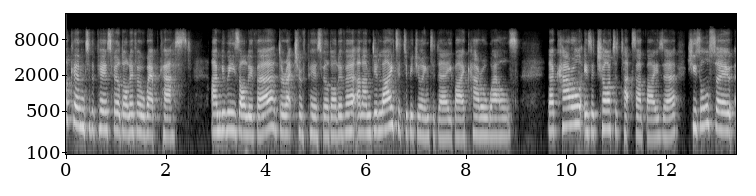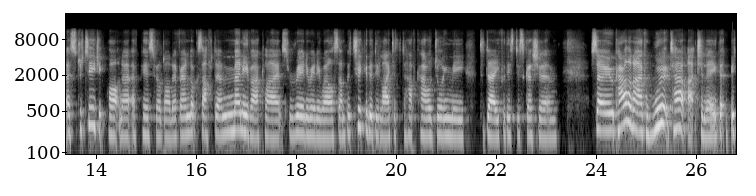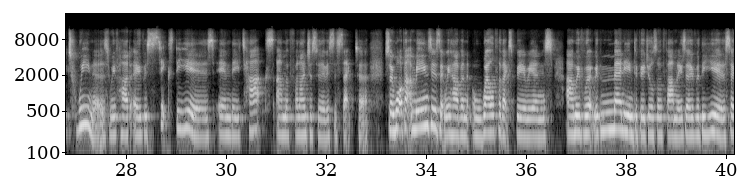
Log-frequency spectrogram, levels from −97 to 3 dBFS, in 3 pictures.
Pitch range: 190-220 Hz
